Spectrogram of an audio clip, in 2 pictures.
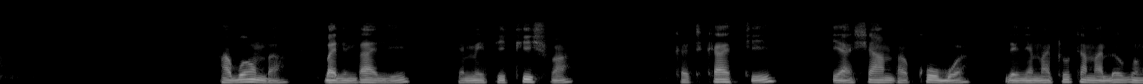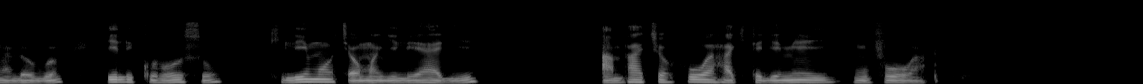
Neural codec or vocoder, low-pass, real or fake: autoencoder, 48 kHz, 32 numbers a frame, DAC-VAE, trained on Japanese speech; 7.2 kHz; fake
